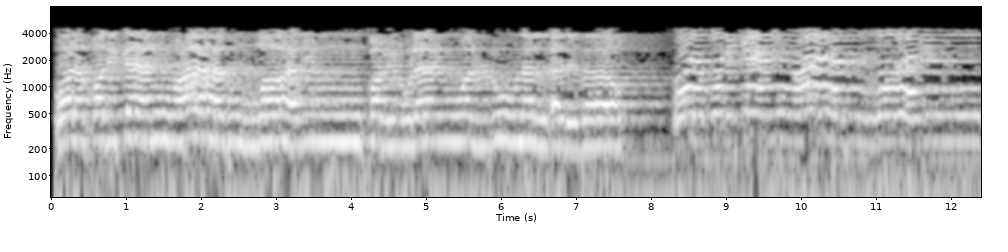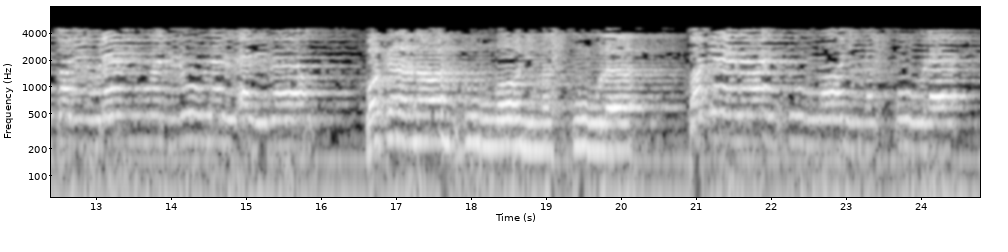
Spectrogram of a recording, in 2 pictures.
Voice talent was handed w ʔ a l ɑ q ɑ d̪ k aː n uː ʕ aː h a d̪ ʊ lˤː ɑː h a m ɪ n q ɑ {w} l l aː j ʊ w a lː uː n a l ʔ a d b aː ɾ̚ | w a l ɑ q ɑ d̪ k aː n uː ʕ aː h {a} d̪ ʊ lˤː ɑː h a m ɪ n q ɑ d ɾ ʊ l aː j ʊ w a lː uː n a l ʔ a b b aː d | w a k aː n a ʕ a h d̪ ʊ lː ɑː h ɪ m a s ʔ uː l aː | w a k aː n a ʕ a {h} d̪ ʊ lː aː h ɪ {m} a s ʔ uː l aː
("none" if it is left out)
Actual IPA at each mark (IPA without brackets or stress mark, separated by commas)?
b, a, h, m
